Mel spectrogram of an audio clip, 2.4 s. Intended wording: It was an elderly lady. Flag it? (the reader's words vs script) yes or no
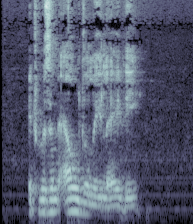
no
